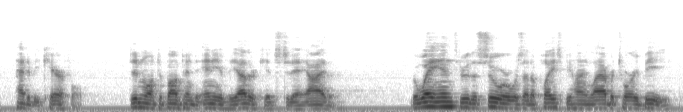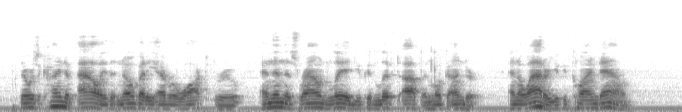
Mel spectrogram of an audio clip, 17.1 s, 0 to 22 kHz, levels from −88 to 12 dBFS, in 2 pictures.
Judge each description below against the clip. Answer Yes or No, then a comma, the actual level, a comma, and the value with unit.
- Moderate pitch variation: Yes, average, 3.0 semitones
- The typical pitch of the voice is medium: No, low, 105 Hz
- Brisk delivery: Yes, fast, 215 wpm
